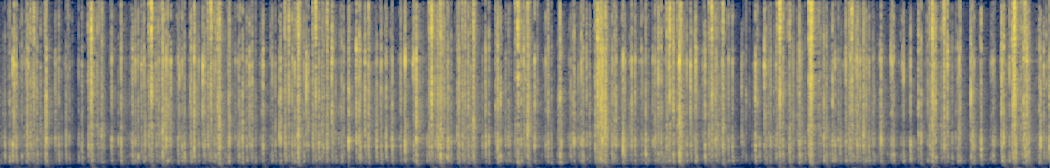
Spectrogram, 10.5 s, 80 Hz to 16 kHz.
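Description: Fingertips and long nails type fast, at about 98 words per minute, on white plastic keycaps of a black mechanical keyboard. The result is a dense, steady stream of sharp, bright clacks with almost no low end, each click dying out almost instantly.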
